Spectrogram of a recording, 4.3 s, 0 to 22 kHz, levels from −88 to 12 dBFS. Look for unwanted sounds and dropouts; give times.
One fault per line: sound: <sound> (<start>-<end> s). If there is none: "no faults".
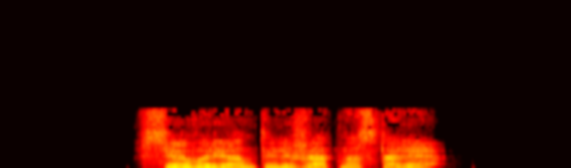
no faults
